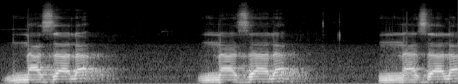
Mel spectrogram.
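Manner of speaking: نزل said crisply, each fatha short; short even vowels. Shown as a demonstration. Teacher models نزل for students, short and even. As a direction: model the word نزل three times, short. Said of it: "اتنی آواز نکالنی ہے".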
